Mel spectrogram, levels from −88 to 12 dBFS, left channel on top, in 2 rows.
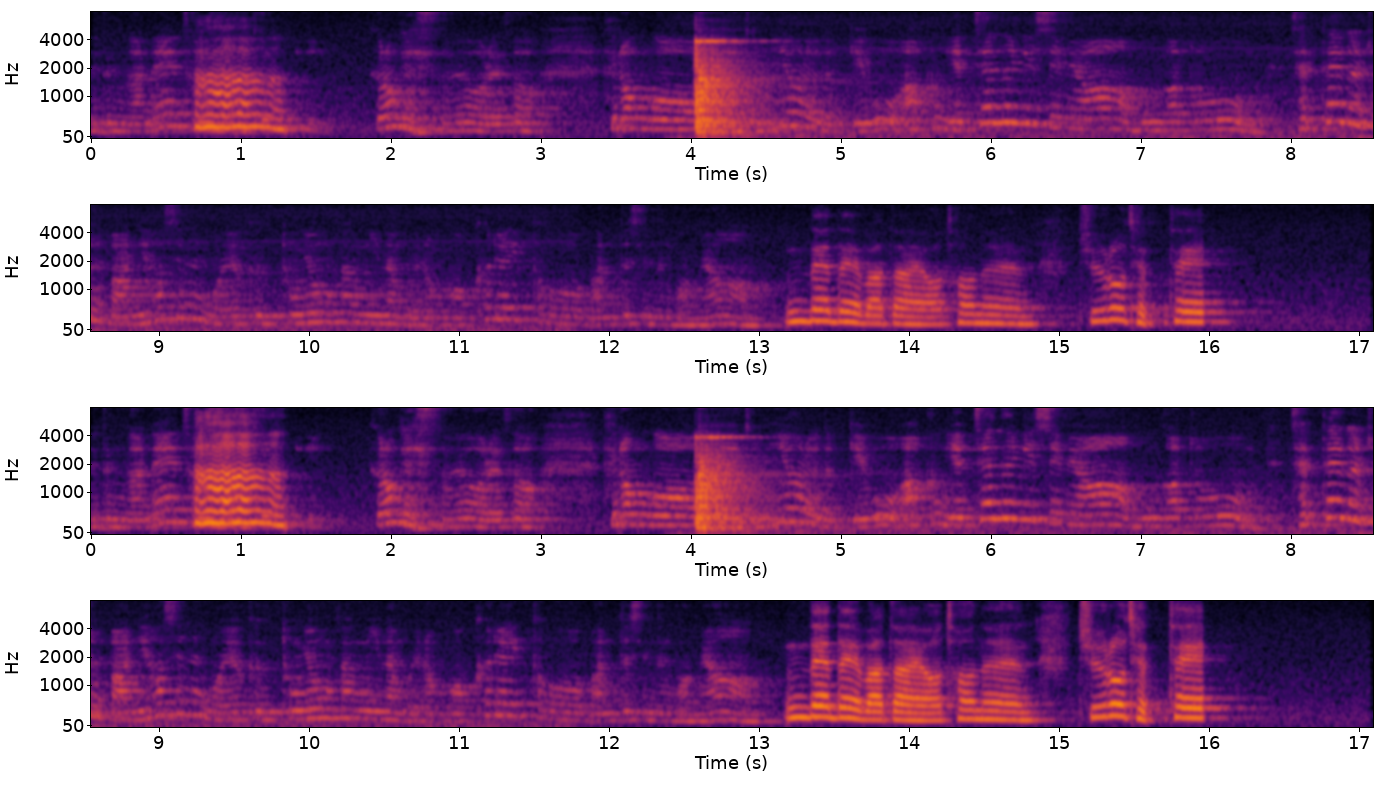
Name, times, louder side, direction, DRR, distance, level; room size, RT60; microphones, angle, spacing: voice 1, 0.0-1.5 1.9-13.0, right 2 dB, 25° right, 2.6 m, -35 dB
voice 2, 0.7-1.3 13.2-16.0, right 5 dB, 90° right, 0.6 m, -20 dB
Piano, 3.8-11.8, left 2 dB, 55° left, 6.5 m, -31 dB
29.0 x 14.0 x 6.9 m
head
